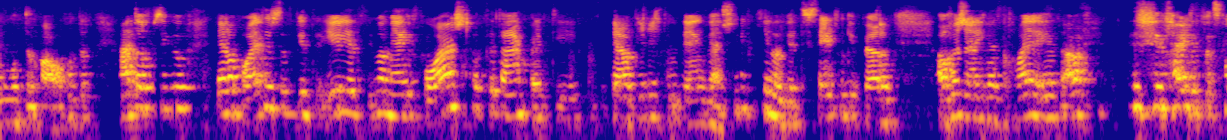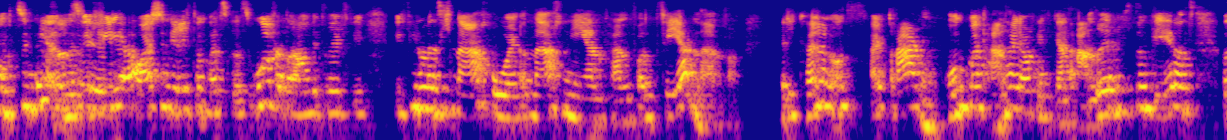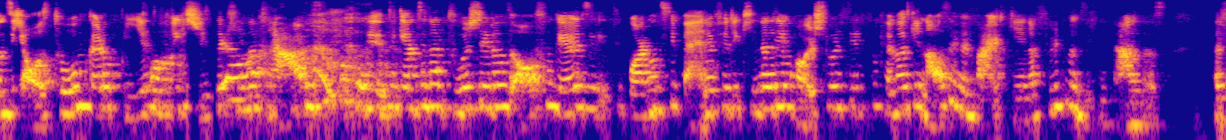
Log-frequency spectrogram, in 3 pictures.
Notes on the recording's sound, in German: SORRY für die schlechte Audioqualität! Auch wenn unser Mikrofon diesmal etwas gestreikt hat.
